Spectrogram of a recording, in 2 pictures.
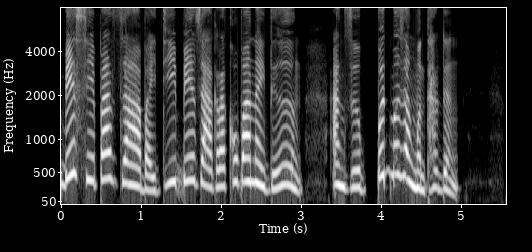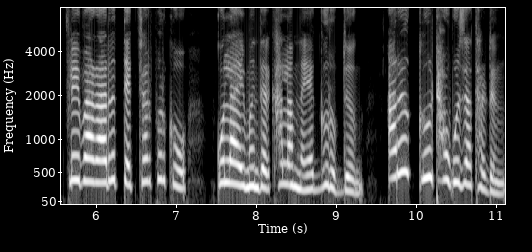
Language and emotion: Bodo, surprised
